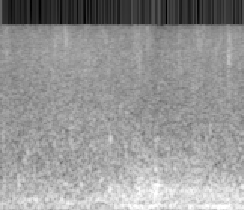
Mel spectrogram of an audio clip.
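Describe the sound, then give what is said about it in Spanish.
Rain falls on a rocky surface during a storm: a steady, dense hiss of drops runs throughout at an even loudness, with a low rumbling undertone. “la lluvia comenzó a caer en la rocosa superficie. Y siguió cayendo.”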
